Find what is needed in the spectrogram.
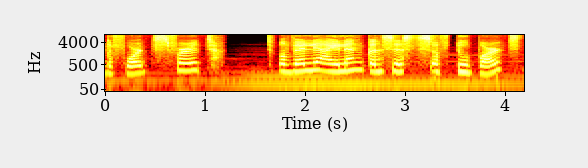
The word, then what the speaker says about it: Poveglia: I searched how to say this, and I've heard some people call it the Poveglia Island, and I heard Poveglia Island, so I searched how Italian people pronounce this word, and it's Poveglia, so I'm going to use Poveglia for its pronunciation.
